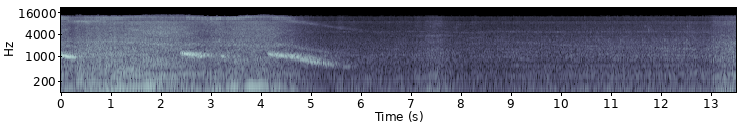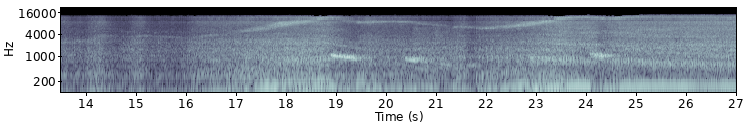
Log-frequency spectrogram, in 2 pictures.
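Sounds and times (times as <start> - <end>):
tractor diesel engine running: 0.0 - 27.0
brief squeals: 2.4 - 6.1.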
